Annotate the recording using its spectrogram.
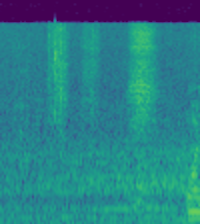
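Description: A ferrocerium rod scraped with a striker to throw sparks onto tinder: three short scrapes, the loudest about a second and a half in.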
